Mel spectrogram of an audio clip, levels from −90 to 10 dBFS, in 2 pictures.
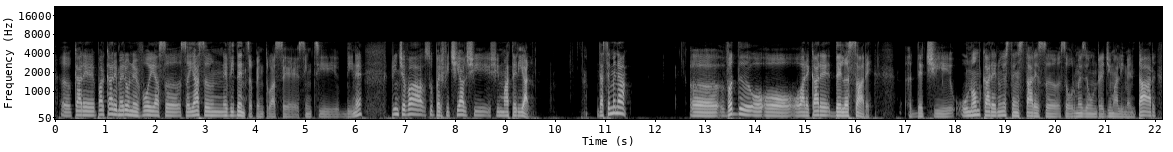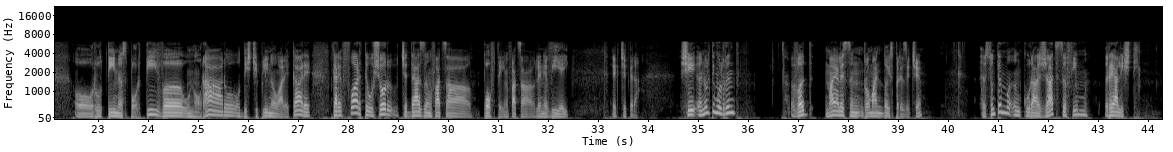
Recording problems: high frequencies cut off; noticeable; nothing above 6 kHz

